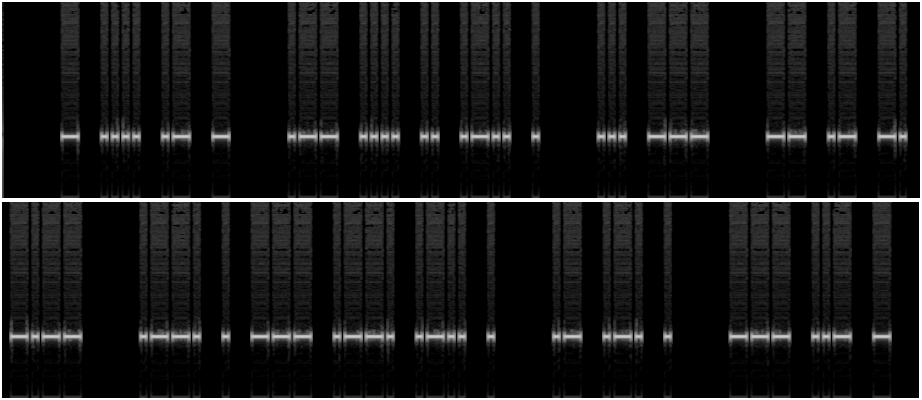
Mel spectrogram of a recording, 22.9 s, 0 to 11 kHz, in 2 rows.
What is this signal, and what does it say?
Morse code, heard as a keyed tone, about 18 wpm, spaced as for 15 wpm, 1000 Hz. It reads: THAT WHILE SO MANY PEOPLE ARE OUT
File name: qotdfiles / 15wpm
